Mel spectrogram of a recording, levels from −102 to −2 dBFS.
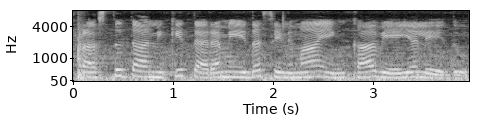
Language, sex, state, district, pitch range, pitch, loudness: Telugu, female, Andhra Pradesh, Manyam, 160-210 Hz, 195 Hz, -14 LUFS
